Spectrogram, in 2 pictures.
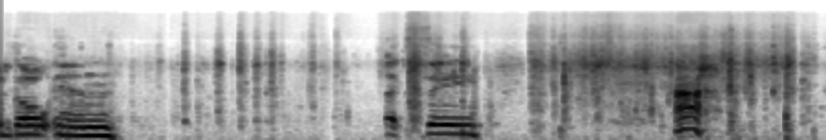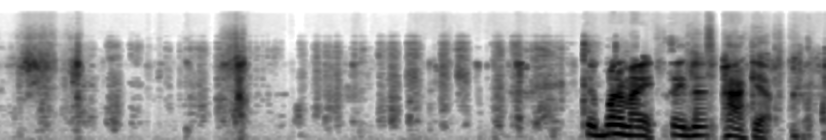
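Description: Paper rustles and crinkles as hands handle it.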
